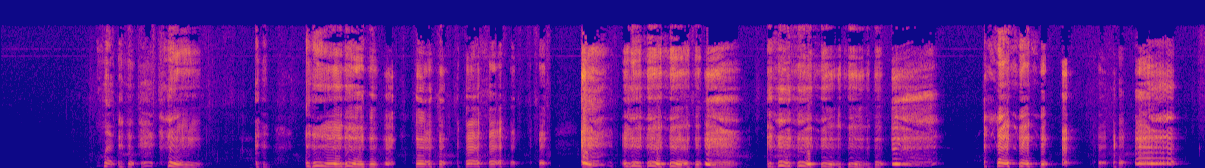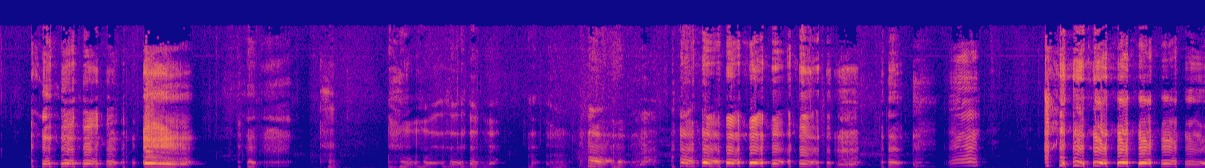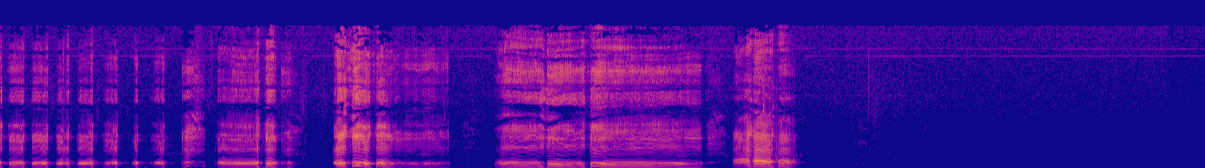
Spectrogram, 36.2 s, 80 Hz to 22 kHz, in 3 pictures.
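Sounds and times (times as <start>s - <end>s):
one-year-old boy laughing: 1.0s - 14.8s, 15.9s - 21.9s, 22.5s - 32.1s.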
